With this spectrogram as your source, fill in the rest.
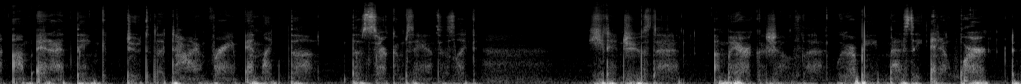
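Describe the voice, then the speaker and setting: Over noticeable background noise, a woman whispers at a fairly slow pace, with big swings in loudness. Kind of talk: casual talk to camera. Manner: whispered, rambling, gossipy.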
